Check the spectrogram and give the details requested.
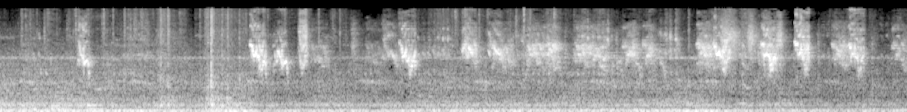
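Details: Pet budgerigar giving chirping sounds, recorded for budgies living alone; scattered short, scratchy chirps and squawks spaced irregularly over a low steady background hum.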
